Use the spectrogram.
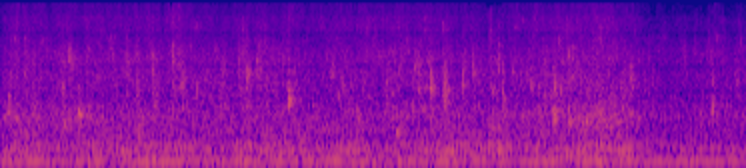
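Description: A kitchen tap runs in a steady, continuous stream during handwashing, with a low hum underneath and faint splashing against the sink throughout.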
